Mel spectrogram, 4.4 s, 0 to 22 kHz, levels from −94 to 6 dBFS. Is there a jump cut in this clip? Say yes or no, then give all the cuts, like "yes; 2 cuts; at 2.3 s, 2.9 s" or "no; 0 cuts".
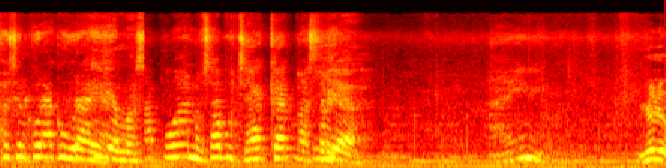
yes; 1 cut; at 1.1 s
